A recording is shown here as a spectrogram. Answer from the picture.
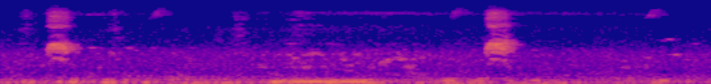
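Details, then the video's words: A crow calls twice with coarse, nasal caws about four seconds apart, over a steady low murmur of background noise where white pigeons peck at food. "Suara Gagak"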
